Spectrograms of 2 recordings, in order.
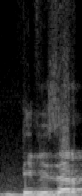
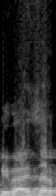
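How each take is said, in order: First: The second vowel is a short 'i' sound. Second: The second vowel is an 'ai' sound. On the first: "डिविजर पढ़ते हैं कुछ लोग" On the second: "कुछ लोग डिवाइजर पढ़ते हैं"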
